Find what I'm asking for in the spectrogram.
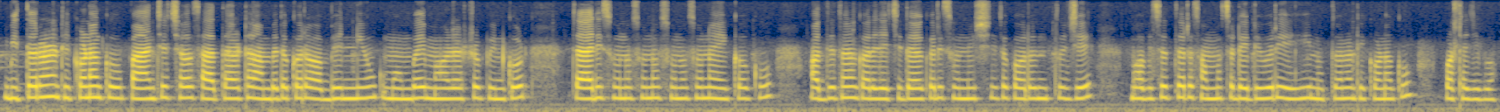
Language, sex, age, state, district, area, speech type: Odia, female, 18-30, Odisha, Sundergarh, urban, read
